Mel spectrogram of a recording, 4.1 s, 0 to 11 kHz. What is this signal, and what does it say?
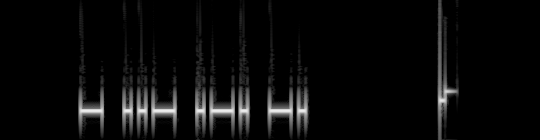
Morse code, heard as a keyed tone, about 22 wpm, 700 Hz. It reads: TURN
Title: Sentences from Top 200 Words - New Word Drill - 22wpm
